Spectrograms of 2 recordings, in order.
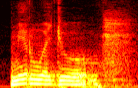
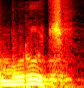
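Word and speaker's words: مروج: kalau Dar Raja ruju itu bukan mirwaj bacanya harusnya marwaj sebab bukunya kan setelahnya waadin aljauhar itu kalau di bahasa Arab gak dibaca mirwaj tapi dibaca muruj jamak dari marjun marajamuju itu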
